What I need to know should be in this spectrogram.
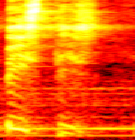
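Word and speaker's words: πίστις: te das cuenta que la palabra fe en griego se pronuncia pistis que significa título documento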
